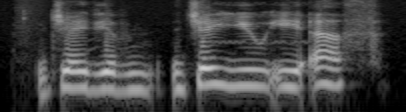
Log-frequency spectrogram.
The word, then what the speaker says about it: Juef: It looks like we have an answer to how to pronounce J-U-E-F. It's Juef. I'm glad to finally know how to say that.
